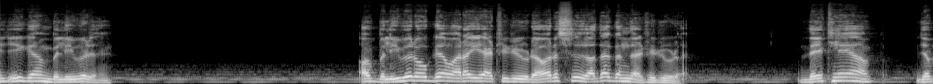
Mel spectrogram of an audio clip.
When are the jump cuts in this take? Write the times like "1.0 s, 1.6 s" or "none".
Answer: 1.4 s, 3.6 s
